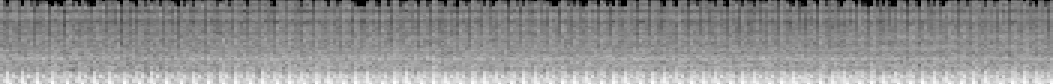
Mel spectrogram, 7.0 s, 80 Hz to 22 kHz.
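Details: 1977 MTD 990 (badged Dayton, 16 hp) riding mower after electrical no-start repair, running while battery reads 13 V, up from 12, showing it charges: steady, even beat of about four pulses a second, no knocks or misses; normal.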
